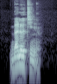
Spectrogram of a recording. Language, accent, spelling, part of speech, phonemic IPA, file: French, France, ballottine, noun, /ba.lɔ.tin/, LL-Q150 (fra)-ballottine.wav
- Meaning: ballotine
